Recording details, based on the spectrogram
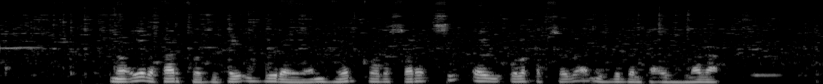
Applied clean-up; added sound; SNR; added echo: classical method Wiener filter.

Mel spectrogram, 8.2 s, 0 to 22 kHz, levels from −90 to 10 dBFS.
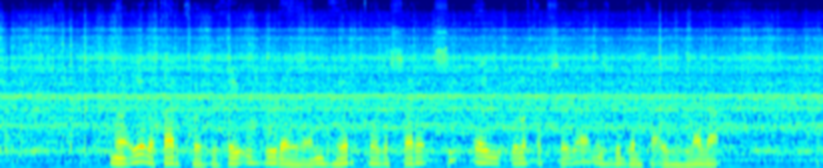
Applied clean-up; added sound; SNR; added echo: none; Domestic sounds, home sounds; 1 dB; none.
